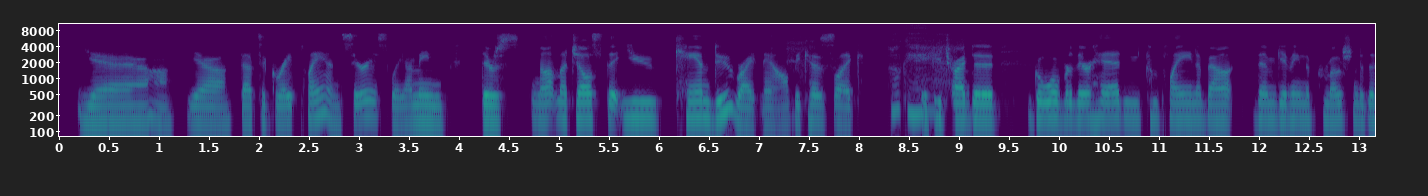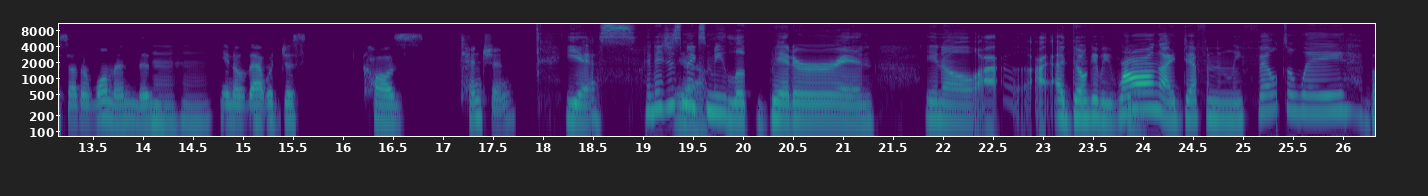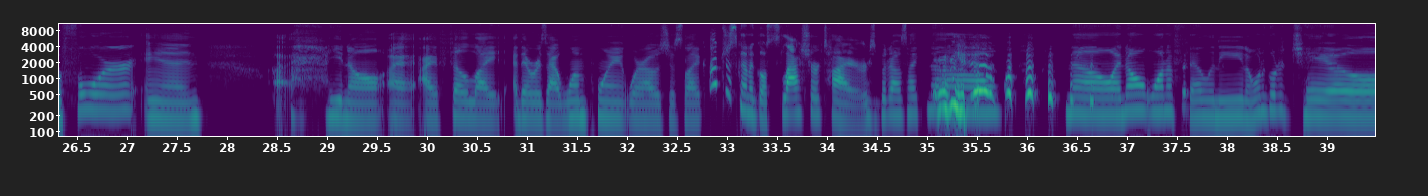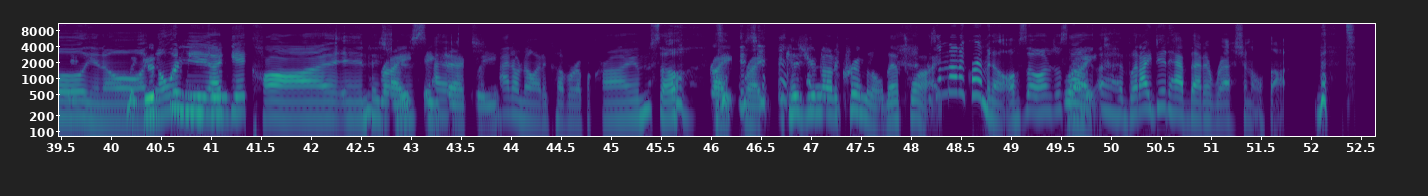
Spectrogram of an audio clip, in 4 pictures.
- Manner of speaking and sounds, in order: drawn out: "Yeah"; exhale; other background noise; tapping; exhale; angry: "I'm just gonna go slash her tires"; sad: "No, no, I don't want … I'd get caught"; laugh; laughing while speaking: "Yeah"; laugh; drawn out: "jail"; laughing while speaking: "So, they're j"; laughing while speaking: "That"
- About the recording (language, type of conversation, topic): English, advice, How can I prepare for my new job?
